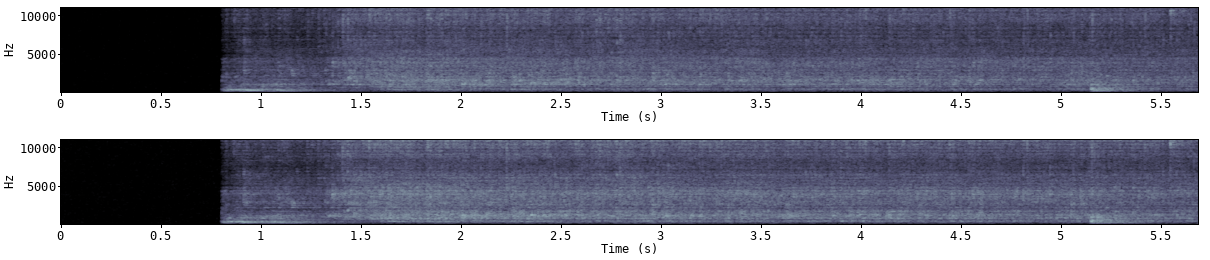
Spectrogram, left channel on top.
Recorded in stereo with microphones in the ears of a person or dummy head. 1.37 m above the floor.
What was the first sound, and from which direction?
A toilet flushing, 30° right (ahead or behind).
